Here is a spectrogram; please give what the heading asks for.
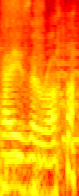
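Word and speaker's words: Kiezeroff: Looks like the winner for the Squirtle naming incentive is Kizaroff. I mean Kaizarin or Kaizaroff. Kaizaroff.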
